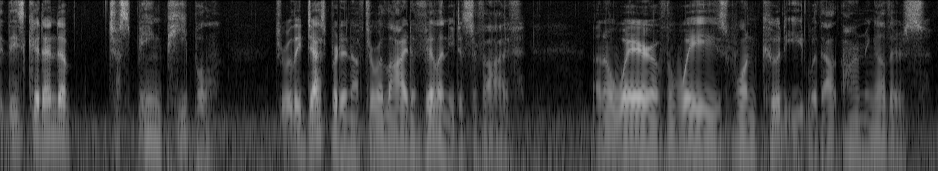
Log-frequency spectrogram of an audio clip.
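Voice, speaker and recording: A man's voice: lowish voice, a little mellow, a little hiss or hum, natural voice. A man playing an earnest, courteous fantasy adventurer in an ASMR roleplay, speaking in formal, thoughtful, slightly hesitant phrases.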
